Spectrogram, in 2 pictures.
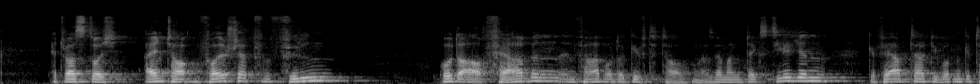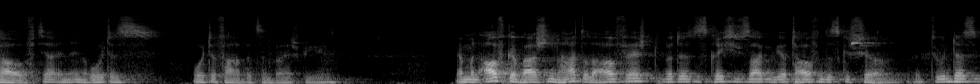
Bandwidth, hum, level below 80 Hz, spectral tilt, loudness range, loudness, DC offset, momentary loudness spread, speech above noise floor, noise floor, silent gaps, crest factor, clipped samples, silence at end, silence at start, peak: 10.5 kHz; none; -54 dBFS; -7 dB/octave; 9 LU; -28 LUFS; under 0.1%; 15 LU; 36 dB; -64 dBFS; none; 20 dB; under 0.1%; 0 s; 0.5 s; -8 dBFS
